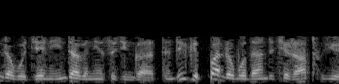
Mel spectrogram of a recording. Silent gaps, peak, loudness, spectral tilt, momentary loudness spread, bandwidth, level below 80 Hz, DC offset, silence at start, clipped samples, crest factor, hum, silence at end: none; -10 dBFS; -28 LUFS; -7 dB/octave; 7 LU; 4 kHz; -70 dBFS; under 0.1%; 0 s; under 0.1%; 18 dB; none; 0 s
